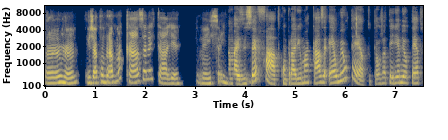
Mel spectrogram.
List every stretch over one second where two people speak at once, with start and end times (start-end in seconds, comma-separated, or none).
none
